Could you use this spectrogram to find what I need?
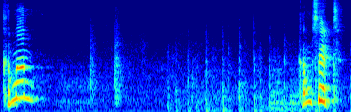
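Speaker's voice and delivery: very high coaxing call; pet talk. Real, not acted. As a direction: coax the cat up high. Calling the cat.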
